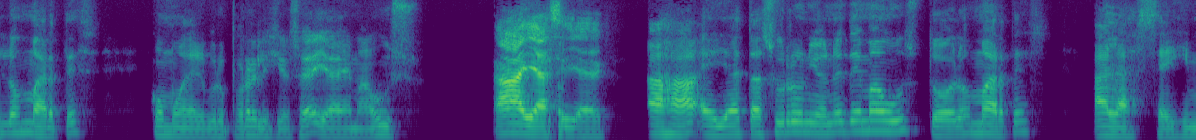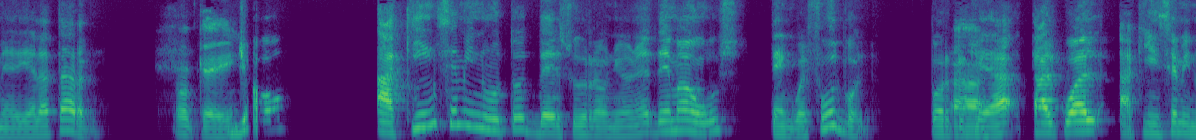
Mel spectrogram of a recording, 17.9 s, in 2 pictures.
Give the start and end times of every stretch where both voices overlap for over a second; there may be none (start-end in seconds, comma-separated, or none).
none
